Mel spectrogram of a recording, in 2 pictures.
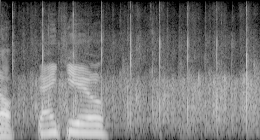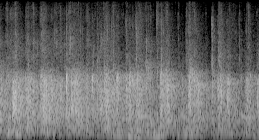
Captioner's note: applause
